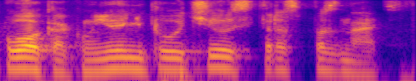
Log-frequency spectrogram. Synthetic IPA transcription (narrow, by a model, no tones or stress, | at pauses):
okakʊnʲɪjonʲɪpəlˠʊt͡ɕilˠəsʲɛ̥t̪əɾəspɐznatʲ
